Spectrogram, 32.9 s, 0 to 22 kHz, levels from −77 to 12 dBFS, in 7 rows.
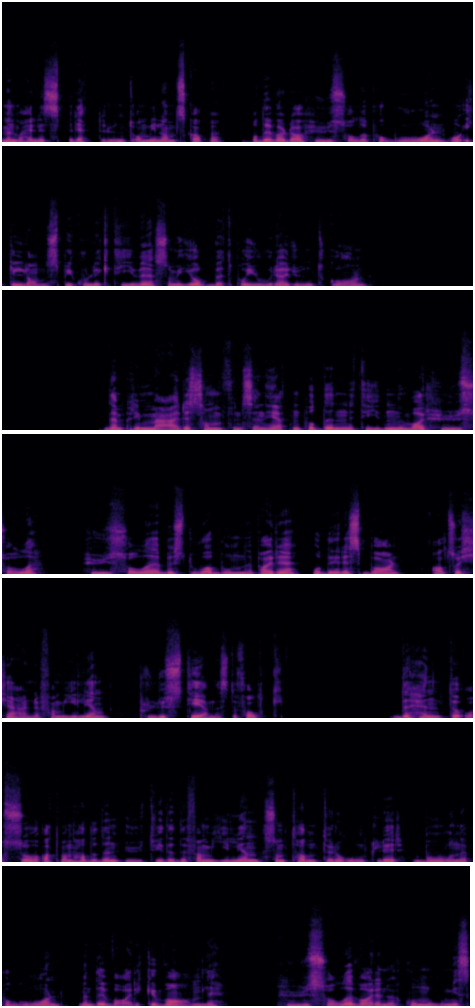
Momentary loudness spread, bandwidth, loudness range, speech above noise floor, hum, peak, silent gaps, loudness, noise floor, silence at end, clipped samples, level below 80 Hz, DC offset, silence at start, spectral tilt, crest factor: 8 LU; 16 kHz; 3 LU; over 53 dB; none; -16 dBFS; 2.22-2.40 s, 8.44-10.38 s, 21.72-22.71 s, 30.51-31.00 s; -37 LUFS; under -90 dBFS; 0 s; under 0.1%; -68 dBFS; under 0.1%; 0 s; -5 dB/octave; 20 dB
